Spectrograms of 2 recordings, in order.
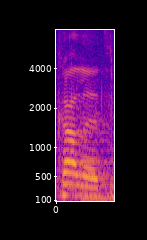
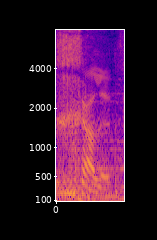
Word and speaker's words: Khaled: Bo tak należy wymawiać jego pseudonim. Nie żaden Khaled, nie Khaled, Khaled.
